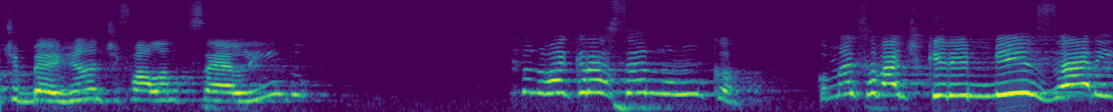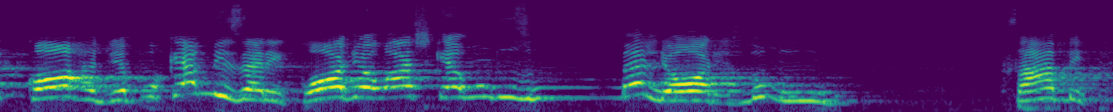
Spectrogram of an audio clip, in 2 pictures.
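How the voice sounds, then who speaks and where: A woman with a Minas Gerais accent, preaching a humorous testimony sermon at a church service and acting out the voices in her stories. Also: extremely high pitch. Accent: Minas Gerais Portuguese. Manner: lively storytelling that acts out quoted voices. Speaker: guest preacher.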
